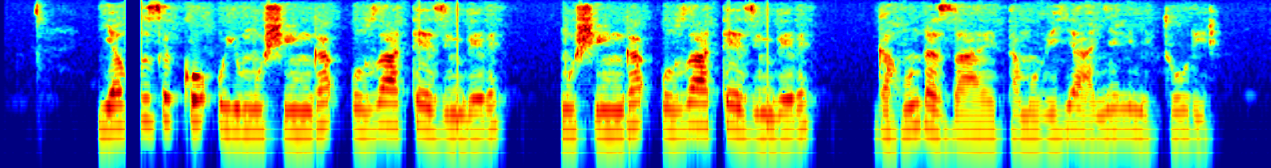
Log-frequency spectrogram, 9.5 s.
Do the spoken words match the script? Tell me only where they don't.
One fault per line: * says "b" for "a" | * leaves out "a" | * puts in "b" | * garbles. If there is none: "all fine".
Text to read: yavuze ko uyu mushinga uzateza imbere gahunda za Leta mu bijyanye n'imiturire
* puts in "mushinga uzateza imbere"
